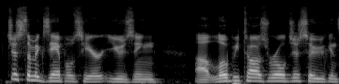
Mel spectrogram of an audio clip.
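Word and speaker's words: L'Hôpital: hopital's rule or i'm sorry i always say la hopitals i've been saying that for years and i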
